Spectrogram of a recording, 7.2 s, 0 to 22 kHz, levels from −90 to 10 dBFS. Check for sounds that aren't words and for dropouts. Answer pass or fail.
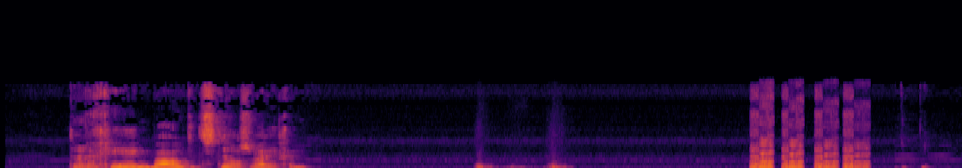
fail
